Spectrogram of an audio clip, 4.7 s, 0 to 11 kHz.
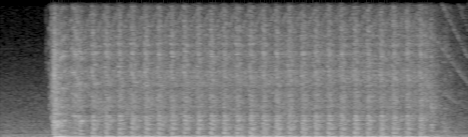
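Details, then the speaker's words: K24 engine swapped into an EK Civic hatchback that sat for years: even starter cranking, about four beats a second for nearly four seconds, never catching. No fuel; a missing jumper suspected. "again again oh one more try there's no fuel"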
